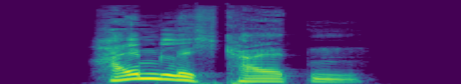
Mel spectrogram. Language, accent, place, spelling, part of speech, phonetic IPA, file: German, Germany, Berlin, Heimlichkeiten, noun, [ˈhaɪ̯mlɪçkaɪ̯tn̩], De-Heimlichkeiten.ogg
- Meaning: plural of Heimlichkeit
